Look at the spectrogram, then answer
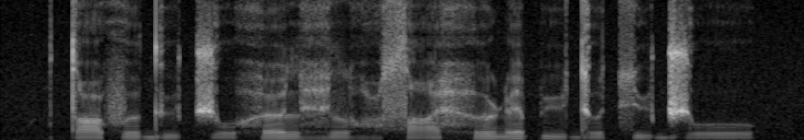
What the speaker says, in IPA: tˤu˨fɵ˧d̪ʉ˨ t͡ʃo˨hœ˦lɛ̤˨˦ lɔ̤˧ sˤæ˨˦ hɵ˦ɳɛ˦p y˧dɵ˨t͡sy˧ d͡ʒo˧

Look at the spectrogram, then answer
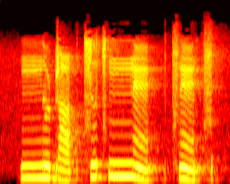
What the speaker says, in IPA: nːuɖɑ | t͡sut͡snːɛ̃ | t͡sɛ̃t͡s

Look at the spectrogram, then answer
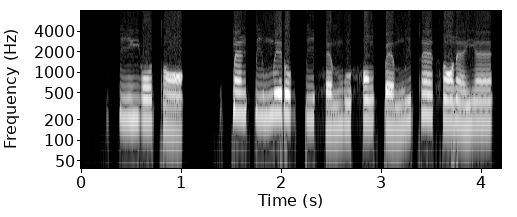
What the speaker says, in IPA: k͡pi˧jo˧tɔ̃˨ | k͡pɛ̃˦k͡pi˧me˦ ɾo˦ k͡pi˧hɛ˨ mu˨hɔ̃˧ k͡pɛ˨mi˨˦tɛ̃˦ sɔ̃˦ɾɛ̃˧jɛ̃˦

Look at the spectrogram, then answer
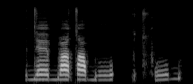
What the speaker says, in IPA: dɛ betˤɒbo̤ | t͡sʼo̤b

